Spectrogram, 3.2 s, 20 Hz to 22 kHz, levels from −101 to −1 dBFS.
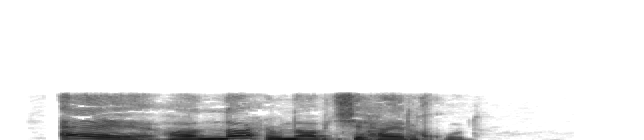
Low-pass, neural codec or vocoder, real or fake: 7.2 kHz; none; real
